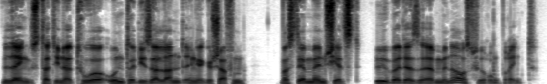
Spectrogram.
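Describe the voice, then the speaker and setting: A man reading the part of a stern, proud male submarine captain in an audiobook, speaking in a calm, measured and commanding way. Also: lowish voice, gravelly, no echo, clean studio sound.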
